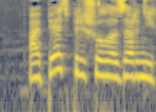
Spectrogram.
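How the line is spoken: Angry. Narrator (Russian): сердито сказала торговка

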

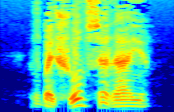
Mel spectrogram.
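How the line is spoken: Gentle explanation. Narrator (Russian): мягко пояснила она

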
